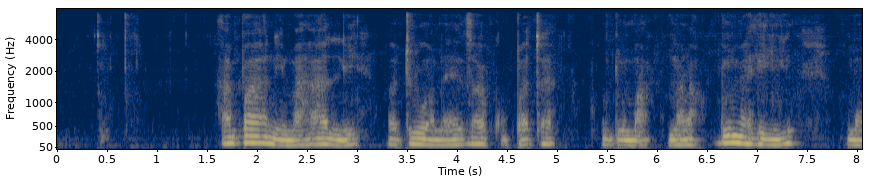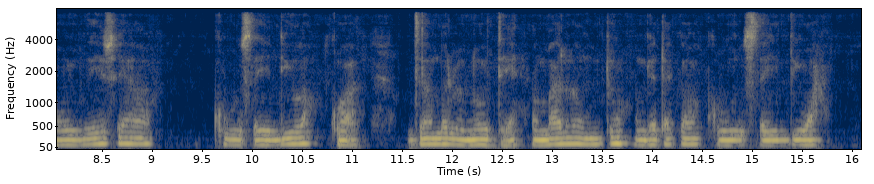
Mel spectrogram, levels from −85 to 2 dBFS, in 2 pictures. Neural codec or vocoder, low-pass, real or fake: codec, 16 kHz, 4.8 kbps, FACodec; 7.2 kHz; fake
